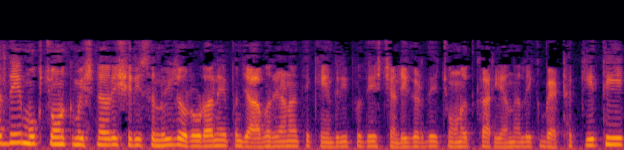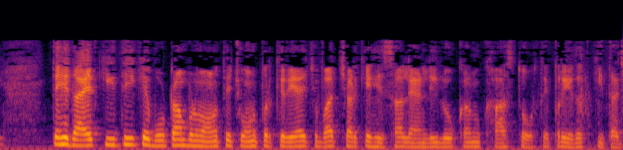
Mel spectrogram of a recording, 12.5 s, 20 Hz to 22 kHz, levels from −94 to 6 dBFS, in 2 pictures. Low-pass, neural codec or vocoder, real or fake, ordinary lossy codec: 7.2 kHz; none; real; MP3, 32 kbps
